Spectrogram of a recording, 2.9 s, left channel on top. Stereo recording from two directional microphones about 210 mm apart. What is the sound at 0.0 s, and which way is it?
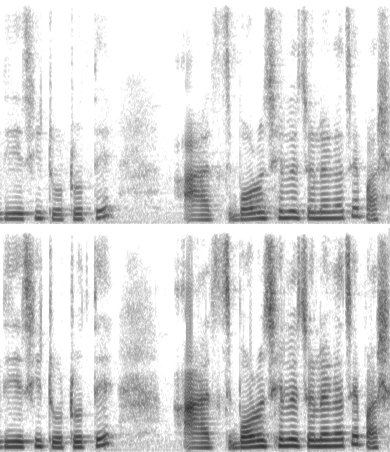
Speech, 15° right (ahead or behind).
